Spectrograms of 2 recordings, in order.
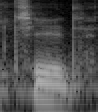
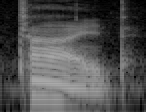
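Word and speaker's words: Tide: ليدر تشيبس هذا سميتو، ما سميتوش تيد، تيد ماركه اخرى، ورك الحمر، وكتنطق تايد تايد.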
